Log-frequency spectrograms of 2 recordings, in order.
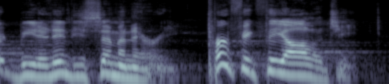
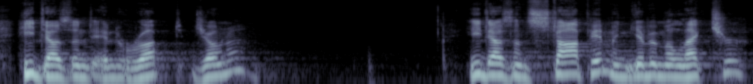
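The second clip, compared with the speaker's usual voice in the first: ordinary delivery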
